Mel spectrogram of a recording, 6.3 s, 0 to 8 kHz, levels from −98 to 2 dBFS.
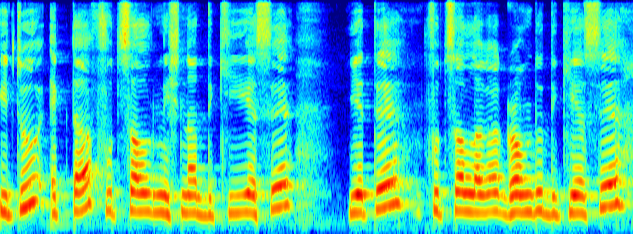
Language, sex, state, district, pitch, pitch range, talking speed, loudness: Nagamese, male, Nagaland, Kohima, 195 Hz, 185-225 Hz, 115 wpm, -17 LUFS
